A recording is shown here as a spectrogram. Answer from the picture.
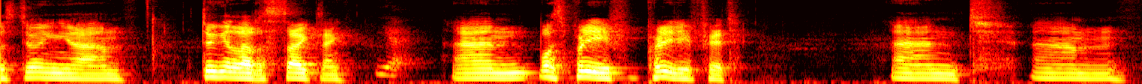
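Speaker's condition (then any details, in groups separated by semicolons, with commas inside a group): MND; onset right side; slow progression, walking two years post-diagnosis, voice-activated bed; communication devices assessed, types replies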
